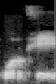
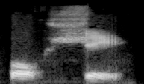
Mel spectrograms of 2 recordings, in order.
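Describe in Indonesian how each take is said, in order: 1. Huruf tengah itu bukan bunyi SH. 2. Huruf tengah itu bunyi SH. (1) "jangan dibaca Porsche" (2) "dibacanya sama seperti S C H tadi"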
